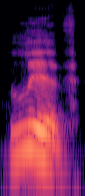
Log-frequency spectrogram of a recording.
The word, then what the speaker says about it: live: In this word, the letter I stands for the short I sound. I. And the E is silent.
